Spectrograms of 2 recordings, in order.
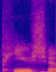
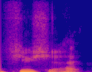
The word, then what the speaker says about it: fuchsia: fuchia Fu s c I heard I heard puchia with the p oh I'm sorry fuchsia that's me um a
